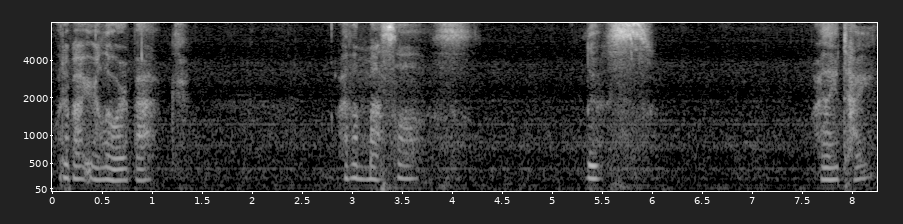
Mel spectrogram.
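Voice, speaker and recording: A woman guides a relaxation exercise in a gentle, mostly whispered ASMR style. Her voice sits fairly high and she takes her time, with long, unhurried phrasing. Clear ambient noise runs behind the voice. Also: little pitch movement, rough recording. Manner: soft, mostly whispered delivery; soothing, gentle guiding. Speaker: live streamer leading relaxation exercises. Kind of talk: ASMR guided breathing and body scan with chat asides.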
